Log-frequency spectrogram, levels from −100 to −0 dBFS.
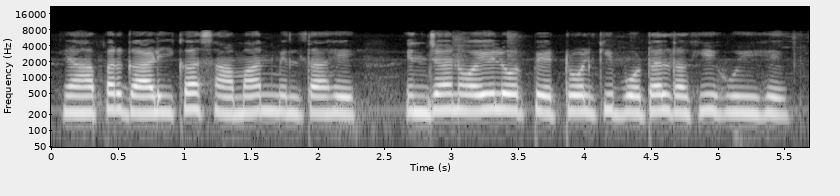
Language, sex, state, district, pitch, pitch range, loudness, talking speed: Hindi, female, Madhya Pradesh, Bhopal, 225 Hz, 220-235 Hz, -14 LUFS, 170 wpm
